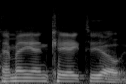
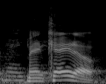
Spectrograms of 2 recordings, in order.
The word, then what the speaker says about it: Mankato: How do you pronounce that? I have no idea. M-A-N-K-A-T-O. Does anybody know? Mankato.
